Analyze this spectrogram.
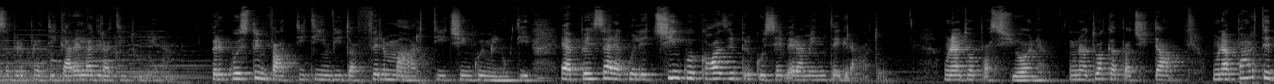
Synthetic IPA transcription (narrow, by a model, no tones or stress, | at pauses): saperpɾat̪ikaːɾelaɡɾat̪it̪ṵd̪ḭnḛ | perkwest̪oiɱfat̪ːit̪iːɱviːt̪oafːermart̪it͡ʃiŋkweminuːt̪̬ieapːensaːɾeakːwelːet͡ʃiŋkwekɔːzeperkujsɛjvḛɾament̪eɡɾa̰ːt̪o̰ | unat̪uːapasːjoːneunat̪uːakapat͡ʃi̥t̪aunapart̪e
